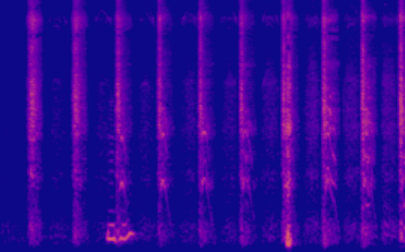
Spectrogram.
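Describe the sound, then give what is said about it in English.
Forceful exhales through the nose during a breathing exercise done standing, bent forward with hands on knees: a rapid, evenly spaced series of sharp, hissing nasal bursts, each short and strong, with quiet gaps between. “And you just start exhaling through the nose.”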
